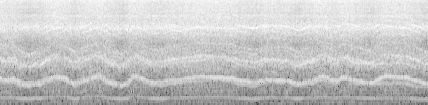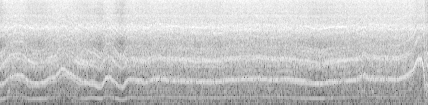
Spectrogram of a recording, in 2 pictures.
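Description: FPV quadcopter's electric motors and propellers whining, the pitch wavering up and down as the throttle is worked through the flight, with a sharp rise in pitch near the end.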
